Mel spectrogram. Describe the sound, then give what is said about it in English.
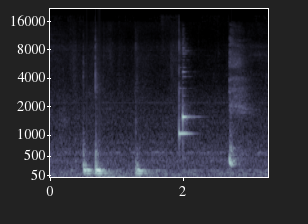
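A few soft, dull taps, then a short electronic beep and a brighter chime-like tone from a phone's coin-flip app flipping a coin, fairly quiet, with no one speaking. “I can have my phone pick flip a coin for us.”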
